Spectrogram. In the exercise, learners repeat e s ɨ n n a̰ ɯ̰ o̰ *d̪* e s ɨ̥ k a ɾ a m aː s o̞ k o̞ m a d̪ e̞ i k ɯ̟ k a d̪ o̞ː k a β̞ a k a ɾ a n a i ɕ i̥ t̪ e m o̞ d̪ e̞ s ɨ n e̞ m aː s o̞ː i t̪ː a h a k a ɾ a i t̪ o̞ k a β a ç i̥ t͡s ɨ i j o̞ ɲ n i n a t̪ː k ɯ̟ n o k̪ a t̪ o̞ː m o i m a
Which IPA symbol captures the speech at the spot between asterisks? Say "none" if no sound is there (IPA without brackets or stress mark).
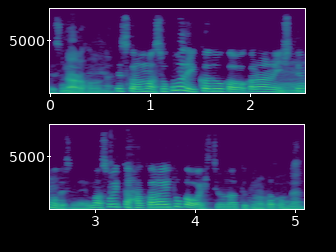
d̪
